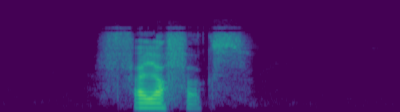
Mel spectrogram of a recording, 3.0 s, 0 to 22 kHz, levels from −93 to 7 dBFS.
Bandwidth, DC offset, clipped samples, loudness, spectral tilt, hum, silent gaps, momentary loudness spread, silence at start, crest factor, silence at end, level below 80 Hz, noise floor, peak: 9.4 kHz; under 0.1%; under 0.1%; -30 LUFS; -3.5 dB/octave; none; none; 18 LU; 0.8 s; 26 dB; 1.15 s; -84 dBFS; -89 dBFS; -10 dBFS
